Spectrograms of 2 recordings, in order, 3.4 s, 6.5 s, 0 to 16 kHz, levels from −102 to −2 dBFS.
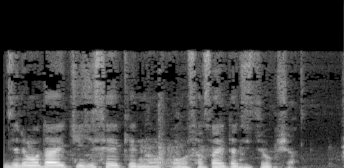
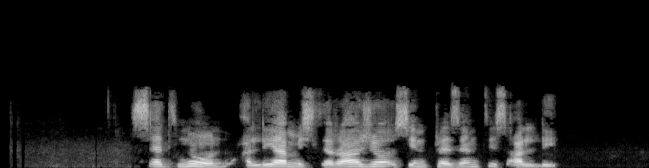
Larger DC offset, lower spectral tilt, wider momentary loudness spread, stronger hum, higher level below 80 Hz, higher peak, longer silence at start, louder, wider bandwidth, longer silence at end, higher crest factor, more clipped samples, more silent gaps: neither; first, -7 dB/octave vs -4.5 dB/octave; about the same, 13 LU vs 13 LU; neither; first, -44 dBFS vs -70 dBFS; about the same, -2 dBFS vs -4 dBFS; second, 0.05 s vs 1.35 s; first, -20 LUFS vs -23 LUFS; first, 11.5 kHz vs 8 kHz; second, 0.5 s vs 0.95 s; about the same, 18 dB vs 20 dB; neither; neither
